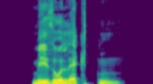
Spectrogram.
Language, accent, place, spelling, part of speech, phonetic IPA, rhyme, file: German, Germany, Berlin, Mesolekten, noun, [mezoˈlɛktn̩], -ɛktn̩, De-Mesolekten.ogg
- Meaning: dative plural of Mesolekt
